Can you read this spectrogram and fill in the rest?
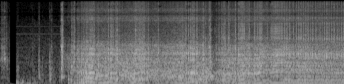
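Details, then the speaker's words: Engine after fuel pump repair for no fuel reaching the carburetor, fuel primed beforehand so it started quickly; brief cranking, then it catches, revs up and settles into an even, steady run; normal start and run. "А так как он завелся быстро, потому что я уже качал, я уже пробовал."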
